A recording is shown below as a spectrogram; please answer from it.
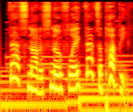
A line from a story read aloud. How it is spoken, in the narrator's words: exclaimed their neighbors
